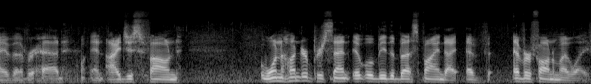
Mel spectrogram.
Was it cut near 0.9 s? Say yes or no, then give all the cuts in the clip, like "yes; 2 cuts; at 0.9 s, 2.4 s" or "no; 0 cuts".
yes; 1 cut; at 0.9 s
